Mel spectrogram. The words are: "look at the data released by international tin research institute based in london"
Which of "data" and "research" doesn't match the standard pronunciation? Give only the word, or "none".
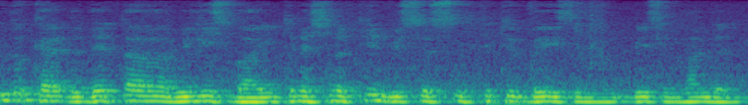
research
